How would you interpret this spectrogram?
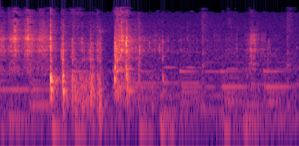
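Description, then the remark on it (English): Ice cubes clatter and slosh in ice water inside a Stanley tumbler cup, with a few sharp clinking bursts followed by softer rattling as the water swirls; no one speaks. “Personally, I've never been one for tap water, so I love this noise.”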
